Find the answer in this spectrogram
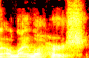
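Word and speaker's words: Leyla Hirsch: The Dr. Britt Baker, DMD, will take on Layla Hirsch. Do we know? – Yeah. You got it. – Okay, Layla. Very good.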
